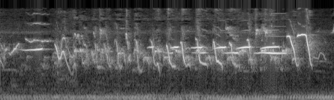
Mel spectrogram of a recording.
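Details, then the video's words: Mangrove whistler singing energetically in the wild, a dense fast string of short slurred whistles and chattering notes, about three per second, with a few longer clear whistles mixed in; soft low background hum. "SUARA PIKAT DAN MASTERAN BURUNG KANCILAN BAKAU RIBUT DI ALAM LIAR"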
